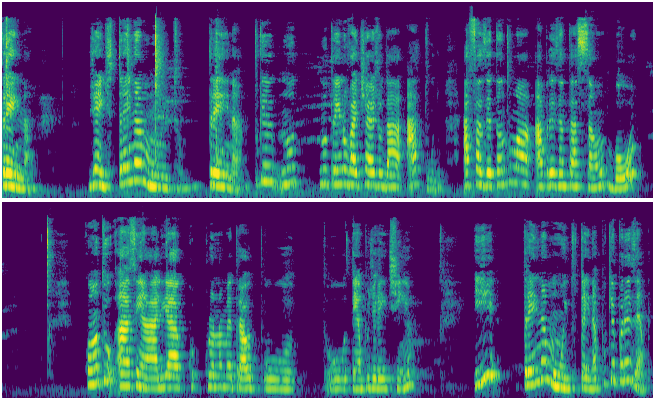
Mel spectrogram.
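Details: Adult woman who stutters, speaking Portuguese, with difficulty on particular words; part-word repetition heard; stuttering.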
